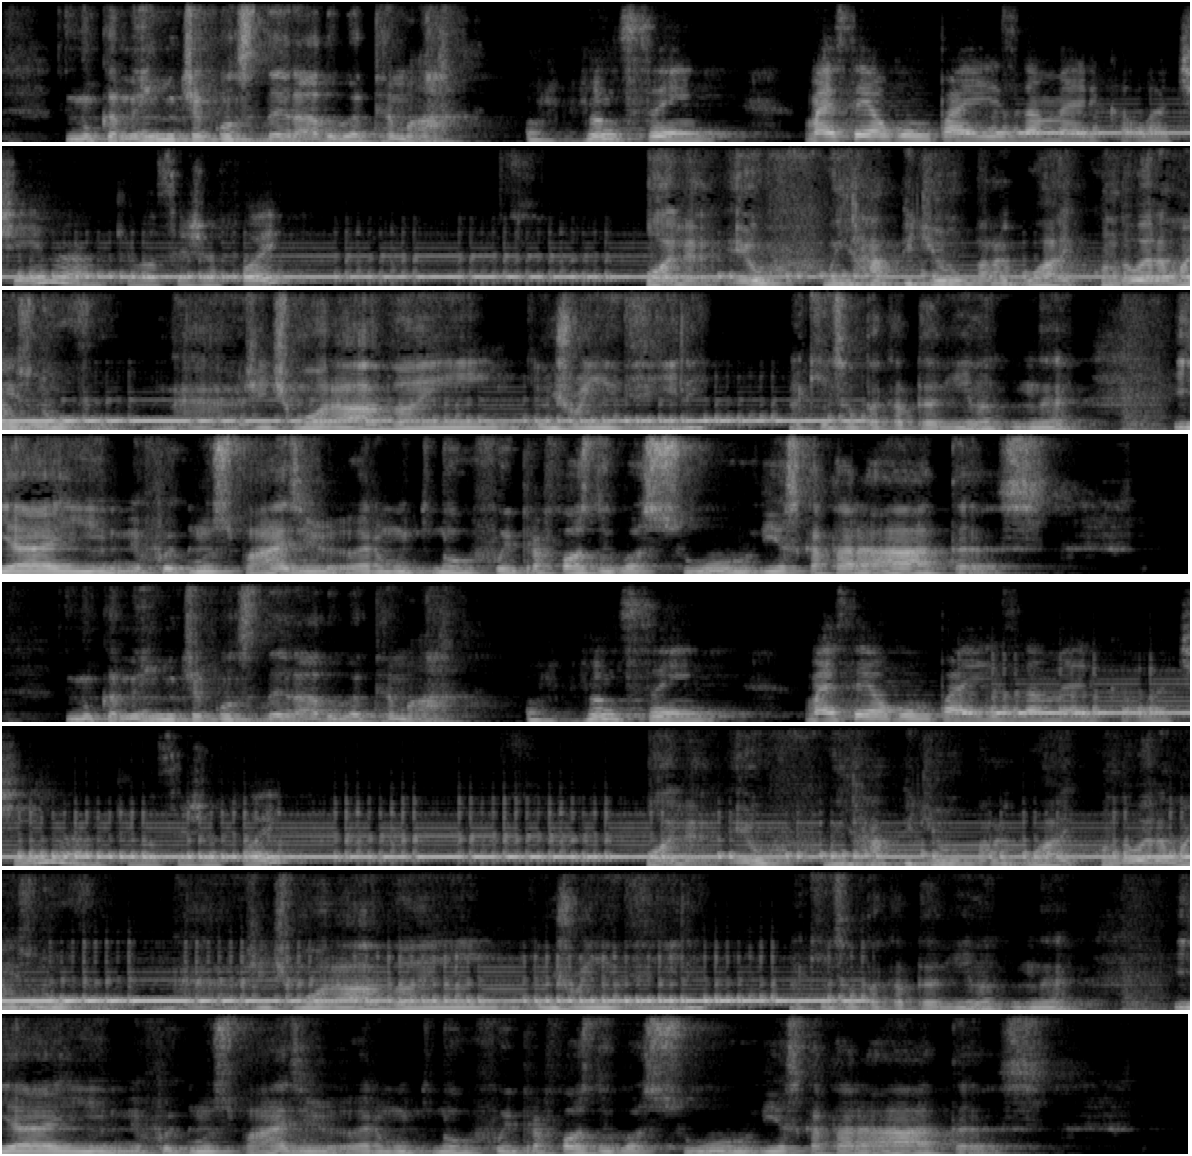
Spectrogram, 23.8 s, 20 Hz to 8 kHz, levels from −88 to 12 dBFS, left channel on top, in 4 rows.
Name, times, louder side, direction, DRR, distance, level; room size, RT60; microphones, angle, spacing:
voice 1, 0.3-2.3 9.2-15.5 15.8-23.1, left 3 dB, 85° left, 1.0 m, -29 dB
voice 2, 2.6-3.6 4.0-7.4, left 2 dB, 35° left, 1.2 m, -28 dB
sound 1, 4.8-16.3, right 4 dB, 90° right, 1.3 m, -27 dB
29.0 x 20.0 x 9.1 m
head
